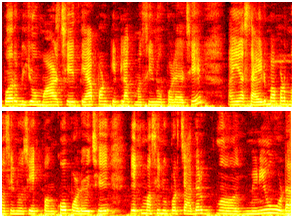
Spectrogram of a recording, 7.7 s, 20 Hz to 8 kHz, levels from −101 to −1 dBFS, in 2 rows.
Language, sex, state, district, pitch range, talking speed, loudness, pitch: Gujarati, female, Gujarat, Gandhinagar, 215-235 Hz, 200 wpm, -17 LUFS, 225 Hz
